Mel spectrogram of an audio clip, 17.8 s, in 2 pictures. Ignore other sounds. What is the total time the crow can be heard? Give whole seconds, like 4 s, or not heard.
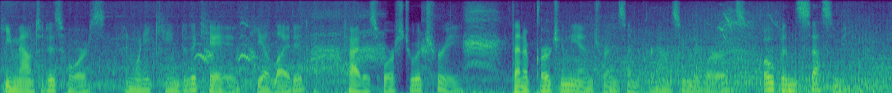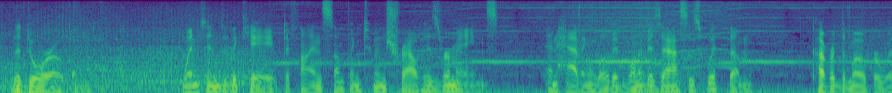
6 s.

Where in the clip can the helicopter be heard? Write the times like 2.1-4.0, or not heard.
0.0-3.6, 5.5-17.8.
